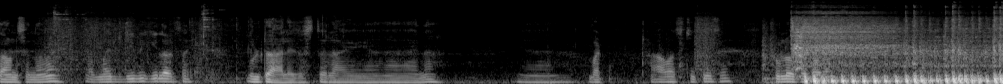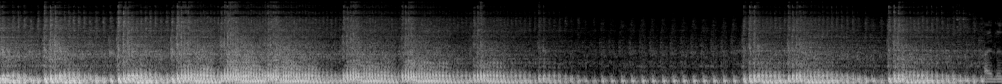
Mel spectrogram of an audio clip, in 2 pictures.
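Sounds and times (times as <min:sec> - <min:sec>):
motorcycle engine revving: 0:00.4 - 0:02.2, 0:07.9 - 0:20.0.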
